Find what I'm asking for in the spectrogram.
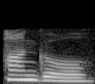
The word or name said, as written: Hangul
